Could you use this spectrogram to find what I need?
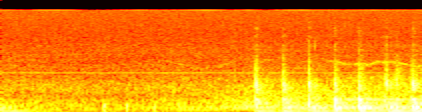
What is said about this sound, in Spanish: Y alguien empieza a golpear su puerta.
